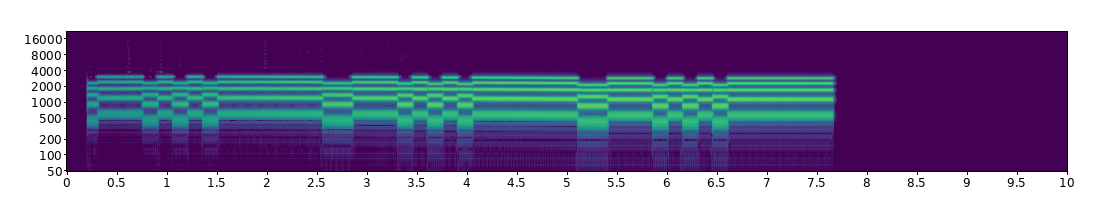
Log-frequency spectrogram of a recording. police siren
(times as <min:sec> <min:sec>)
0:00.2 0:07.7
